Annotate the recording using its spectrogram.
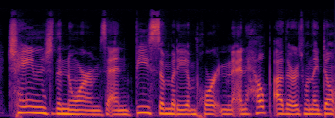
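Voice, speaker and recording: Recorded very cleanly over a silent background, a woman with an American accent speaks at a very deep, low pitch with ordinary pitch variation. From US Midwest, Ohio. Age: 30s. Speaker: podcast host. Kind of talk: casual chat. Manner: animated.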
